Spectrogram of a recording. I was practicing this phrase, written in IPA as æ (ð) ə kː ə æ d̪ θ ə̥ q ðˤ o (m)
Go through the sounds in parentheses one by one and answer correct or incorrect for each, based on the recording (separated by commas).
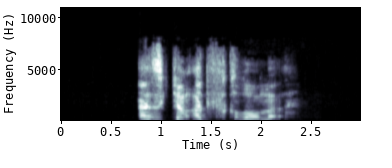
incorrect, correct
